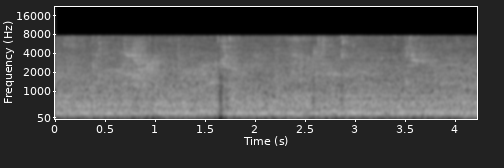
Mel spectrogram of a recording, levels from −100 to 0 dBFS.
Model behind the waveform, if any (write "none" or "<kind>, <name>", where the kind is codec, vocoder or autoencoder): none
